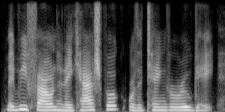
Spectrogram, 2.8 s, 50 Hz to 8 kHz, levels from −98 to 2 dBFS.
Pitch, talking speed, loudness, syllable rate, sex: 220 Hz, 235 wpm, -18 LUFS, 5.2 syllables/s, male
